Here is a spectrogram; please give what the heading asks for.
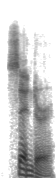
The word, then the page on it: cinder: American English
